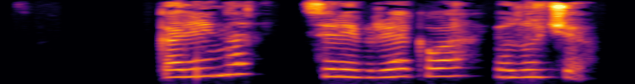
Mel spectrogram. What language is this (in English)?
Uzbek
